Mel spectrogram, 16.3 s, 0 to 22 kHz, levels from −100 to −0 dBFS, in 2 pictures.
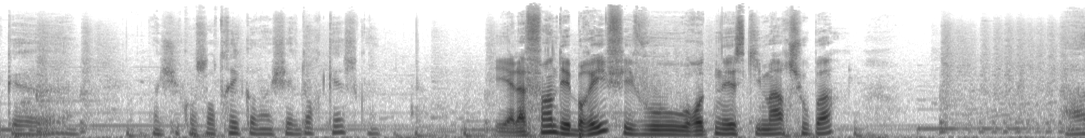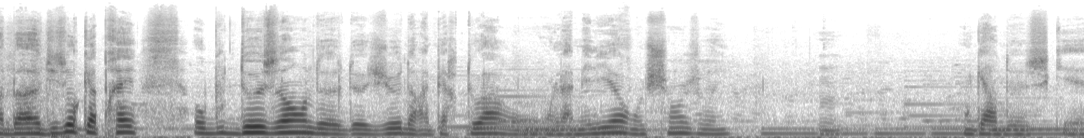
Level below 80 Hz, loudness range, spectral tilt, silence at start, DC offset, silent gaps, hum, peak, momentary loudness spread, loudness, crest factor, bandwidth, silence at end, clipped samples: -52 dBFS; 15 LU; -6.5 dB/octave; 0 s; under 0.1%; none; none; -8 dBFS; 24 LU; -29 LUFS; 22 dB; 18 kHz; 0 s; under 0.1%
